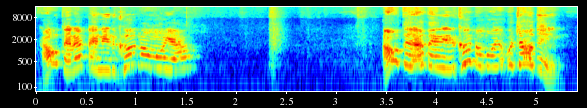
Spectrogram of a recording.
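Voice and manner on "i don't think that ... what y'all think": higher and faster, hyped repeat; excited. Real, not acted. Scene: cook hypes up viewers over the done meat, excited. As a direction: crank it up, excited about the meat. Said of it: "repeats the line louder and faster".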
